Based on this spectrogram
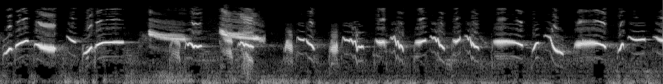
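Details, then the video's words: Chinese hwamei delivering rich, rapid whistled song with twisting slurs and sharp notes in quick succession, over faint background noise. "画眉鸟的声音 The Voice of a Thrush"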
